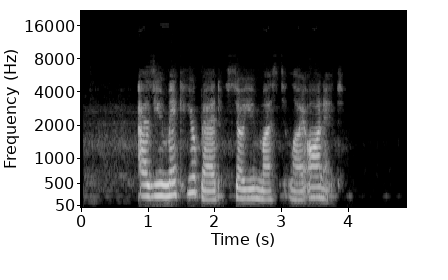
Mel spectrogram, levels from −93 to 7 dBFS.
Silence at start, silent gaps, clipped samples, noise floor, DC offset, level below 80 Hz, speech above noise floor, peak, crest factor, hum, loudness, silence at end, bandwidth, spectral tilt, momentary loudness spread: 0.85 s; none; under 0.1%; -82 dBFS; under 0.1%; -74 dBFS; 63 dB; -6 dBFS; 16 dB; none; -19 LUFS; 1.1 s; 6.6 kHz; -7.5 dB/octave; 10 LU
